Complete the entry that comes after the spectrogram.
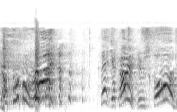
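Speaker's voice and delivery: loud, high laughing cheer; laughing shout. Real, not acted. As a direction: whoop it out through laughter. Cracks up at the drunk's compliment.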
